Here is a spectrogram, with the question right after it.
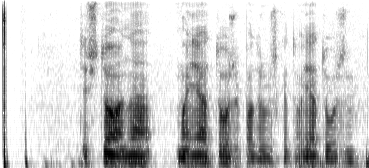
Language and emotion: Russian, neutral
